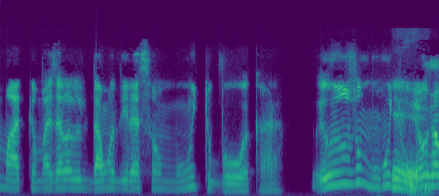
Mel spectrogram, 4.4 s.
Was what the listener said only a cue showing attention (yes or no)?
yes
